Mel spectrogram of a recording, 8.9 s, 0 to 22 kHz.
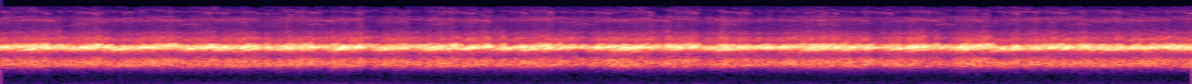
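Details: At a pond in a horse pasture, a full frog chorus recorded with a Zoom 6 keeps up a seamless, rapid trilling hum, slight swells in intensity but no pauses.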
